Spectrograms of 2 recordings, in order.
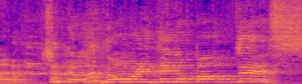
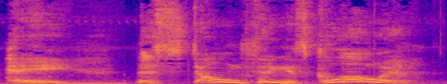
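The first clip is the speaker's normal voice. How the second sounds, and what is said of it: Guard character voice. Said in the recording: “my best guard impression”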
